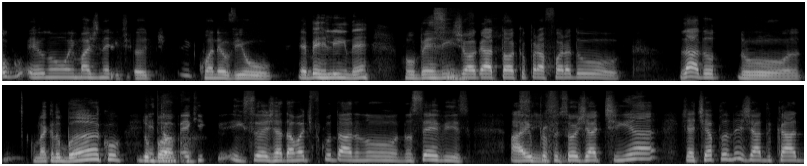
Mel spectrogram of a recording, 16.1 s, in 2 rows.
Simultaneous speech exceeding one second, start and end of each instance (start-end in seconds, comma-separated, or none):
none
